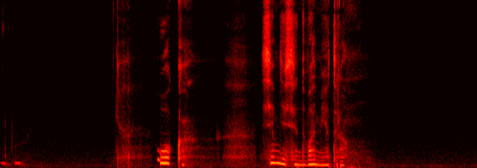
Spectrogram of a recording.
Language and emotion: Russian, sad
